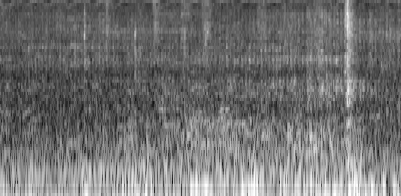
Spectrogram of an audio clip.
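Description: Minibus engine running close by: a low, steady rumble, with a short sharp click about three and a half seconds in.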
